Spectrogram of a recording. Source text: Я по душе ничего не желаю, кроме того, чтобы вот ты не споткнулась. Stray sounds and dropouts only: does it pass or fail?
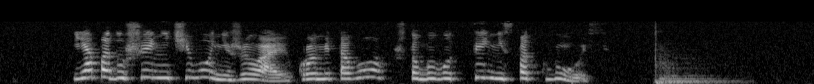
fail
